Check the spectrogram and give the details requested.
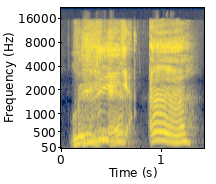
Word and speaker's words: Ligue 1: Ligue 1. It's the French league. That's how you pronounce 1 in France.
